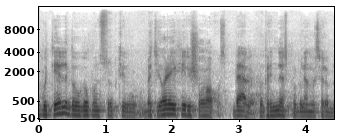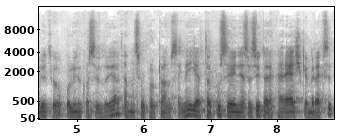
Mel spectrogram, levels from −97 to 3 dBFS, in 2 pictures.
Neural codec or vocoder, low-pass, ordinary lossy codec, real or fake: codec, 44.1 kHz, 3.4 kbps, Pupu-Codec; 14.4 kHz; AAC, 64 kbps; fake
